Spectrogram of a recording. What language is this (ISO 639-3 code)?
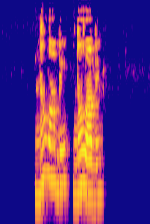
lav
